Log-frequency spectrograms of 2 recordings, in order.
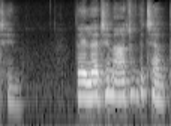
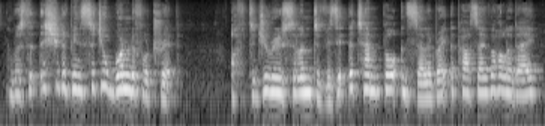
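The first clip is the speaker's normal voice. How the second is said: ordinary delivery, nothing marked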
